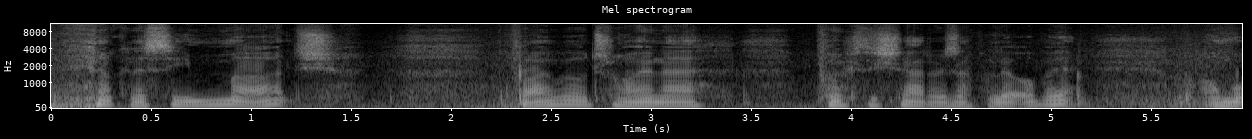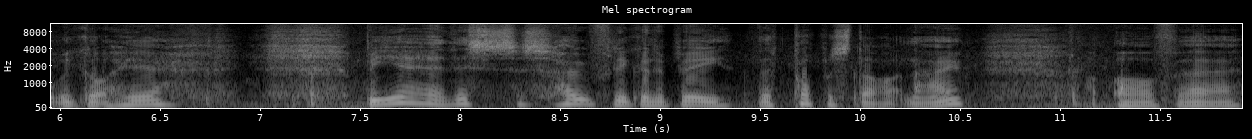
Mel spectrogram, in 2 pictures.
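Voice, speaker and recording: With an English accent, a man speaks at a moderate pace and medium pitch, with ordinary pitch variation. Long, frequent pauses break up his speech over noticeable background noise. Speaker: landscape photographer. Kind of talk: vlog narration. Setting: outdoors.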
